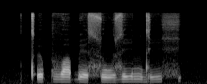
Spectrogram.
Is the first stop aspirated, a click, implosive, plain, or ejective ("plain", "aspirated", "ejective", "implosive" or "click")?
ejective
